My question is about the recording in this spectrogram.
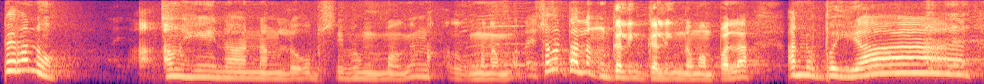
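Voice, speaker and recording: A man's voice: a little high, brisk. A male pastor from the northern Philippines preaching a sermon, telling stories and calling for amens from the congregation. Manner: animated storytelling, calls for amen from the congregation.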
